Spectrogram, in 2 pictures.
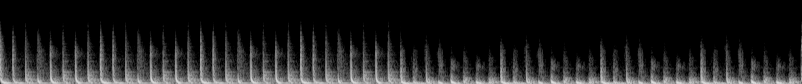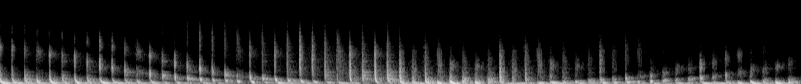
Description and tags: FILTERED DRUMLOOP 3
A filtered drumloop, pitched down 1 octave, Phaser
